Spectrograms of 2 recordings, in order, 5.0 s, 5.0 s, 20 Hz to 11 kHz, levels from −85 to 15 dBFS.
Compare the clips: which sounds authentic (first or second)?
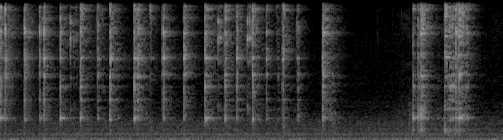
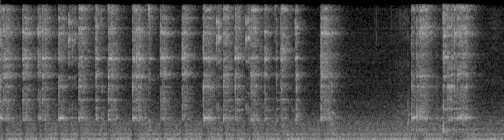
first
